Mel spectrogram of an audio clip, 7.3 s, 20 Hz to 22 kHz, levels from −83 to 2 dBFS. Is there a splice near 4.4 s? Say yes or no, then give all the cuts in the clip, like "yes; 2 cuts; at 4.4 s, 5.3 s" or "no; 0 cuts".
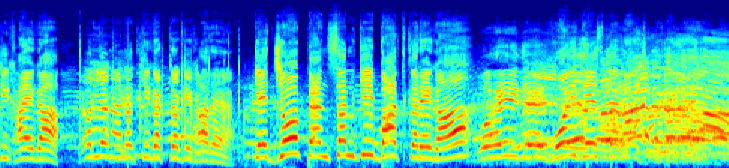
no; 1 cut; at 2.4 s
